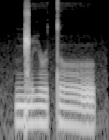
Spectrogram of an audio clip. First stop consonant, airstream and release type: click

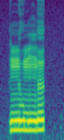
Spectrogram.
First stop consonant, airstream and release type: plain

